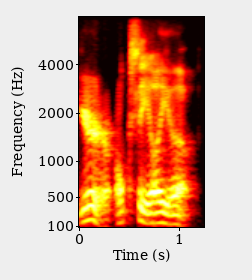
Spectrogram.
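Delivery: imitated Bristol accent. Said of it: "it was that Bristol accent".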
